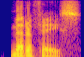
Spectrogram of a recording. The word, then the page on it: metaphase: American English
